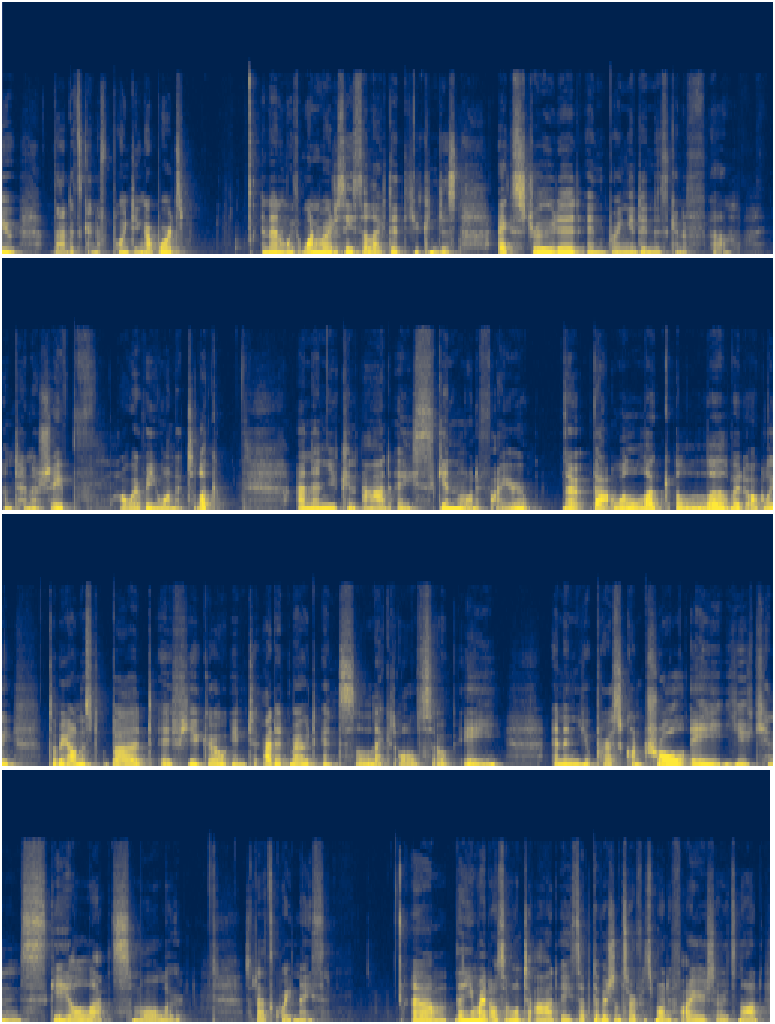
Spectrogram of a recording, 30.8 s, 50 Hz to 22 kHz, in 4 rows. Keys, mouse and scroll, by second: 13.9 n, 14.5 a, 16.5 ctrl+a, 21.1 click, 23.4 middle click, 25.4-26.5 scroll up 1, 27.1 Tab, 27.8 Tab, 28.8 Tab, 29.4 g.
